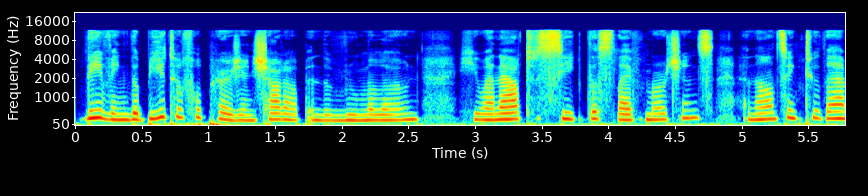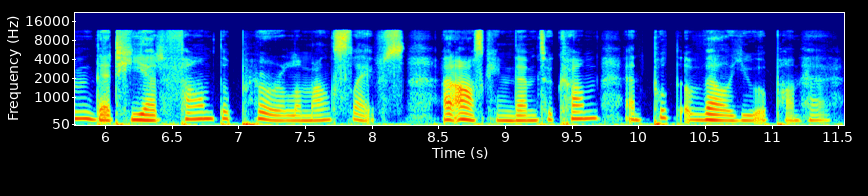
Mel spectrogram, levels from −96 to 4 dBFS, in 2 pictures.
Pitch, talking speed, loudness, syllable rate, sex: 205 Hz, 210 wpm, -19 LUFS, 5.3 syllables/s, female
